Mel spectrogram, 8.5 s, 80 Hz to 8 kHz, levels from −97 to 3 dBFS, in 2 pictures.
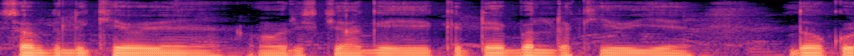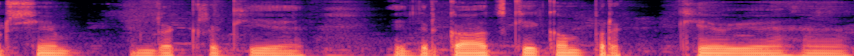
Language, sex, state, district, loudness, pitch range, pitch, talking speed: Hindi, male, Rajasthan, Bikaner, -20 LUFS, 100-105 Hz, 100 Hz, 170 wpm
